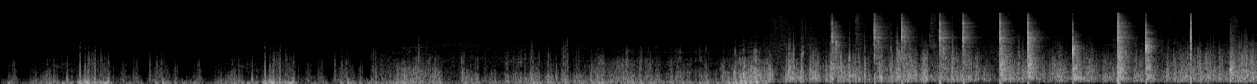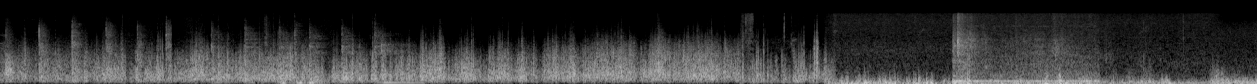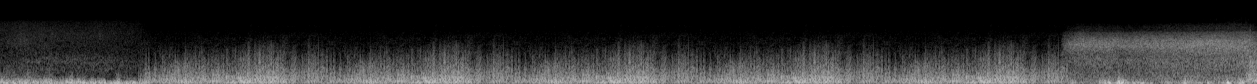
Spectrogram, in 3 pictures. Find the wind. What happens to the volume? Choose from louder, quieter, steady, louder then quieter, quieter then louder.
louder.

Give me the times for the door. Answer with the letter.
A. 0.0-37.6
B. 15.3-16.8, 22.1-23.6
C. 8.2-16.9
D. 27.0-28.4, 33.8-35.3
B.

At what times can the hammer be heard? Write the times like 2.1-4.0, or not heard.
8.2-16.9.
